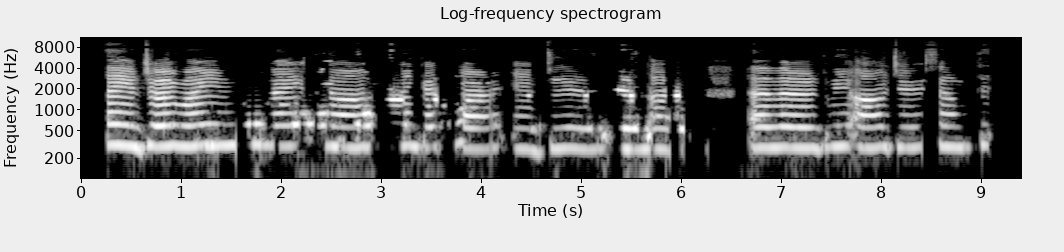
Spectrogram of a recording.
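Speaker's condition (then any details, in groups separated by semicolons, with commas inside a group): Cerebral palsy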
